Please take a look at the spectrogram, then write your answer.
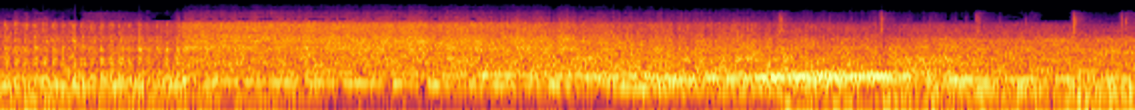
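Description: The Tequila Patron Toyota Camry nitro funny car, driven by Alexis DeGioia, roars loud and continuous for several seconds, a dense, thundering blast with a low droning pitch that rises slightly midway, with no voices.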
